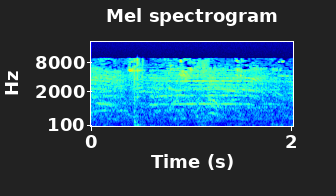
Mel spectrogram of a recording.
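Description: A basketball dribbled on a hardwood court, one clear bounce about half a second in, over a steady wash of arena crowd noise.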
